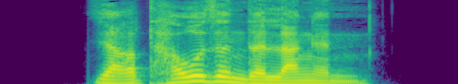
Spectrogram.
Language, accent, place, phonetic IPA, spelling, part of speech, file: German, Germany, Berlin, [jaːʁˈtaʊ̯zəndəlaŋən], jahrtausendelangen, adjective, De-jahrtausendelangen.ogg
- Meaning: inflection of jahrtausendelang: 1. strong genitive masculine/neuter singular 2. weak/mixed genitive/dative all-gender singular 3. strong/weak/mixed accusative masculine singular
